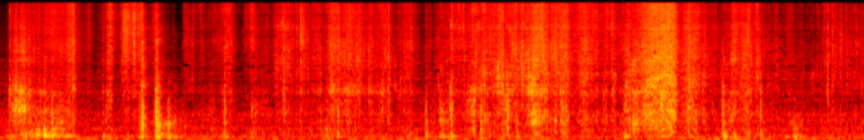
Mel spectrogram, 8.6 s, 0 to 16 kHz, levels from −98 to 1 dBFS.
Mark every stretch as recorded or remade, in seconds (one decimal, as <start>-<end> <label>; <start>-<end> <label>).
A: 0.0-0.9 remade; 0.9-8.6 recorded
